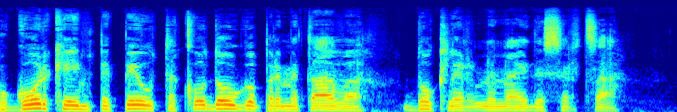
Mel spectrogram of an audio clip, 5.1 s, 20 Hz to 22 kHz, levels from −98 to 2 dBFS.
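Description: Throughout the speech the sound is swirly, smeared and hollow, with blurred attacks and nothing above 16.7 kHz. This is generation loss, likely from about four successive lossy passes at roughly 65 to 68 kbit/s. Each pass added its own artefacts, making it worse than one encode at that rate.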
